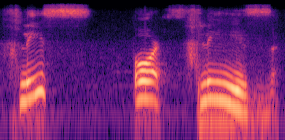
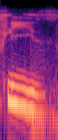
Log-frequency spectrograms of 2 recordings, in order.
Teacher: When we have 2 words like fleece and fleas, they are identically pronounced the same except for the last sound z. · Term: minimal pairs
